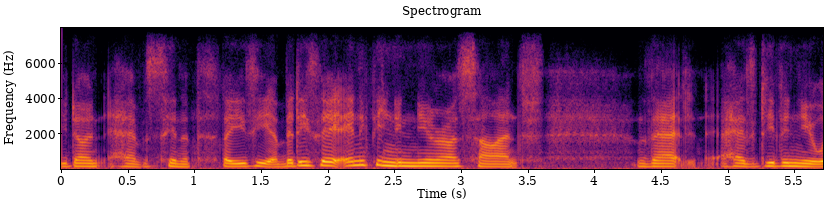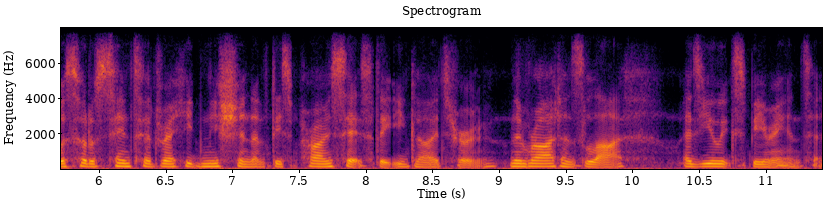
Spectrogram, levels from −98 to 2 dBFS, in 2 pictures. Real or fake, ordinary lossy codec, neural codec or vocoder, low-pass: fake; Opus, 32 kbps; autoencoder, 22.05 kHz, a latent of 192 numbers a frame, VITS, trained on many speakers; 7.2 kHz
